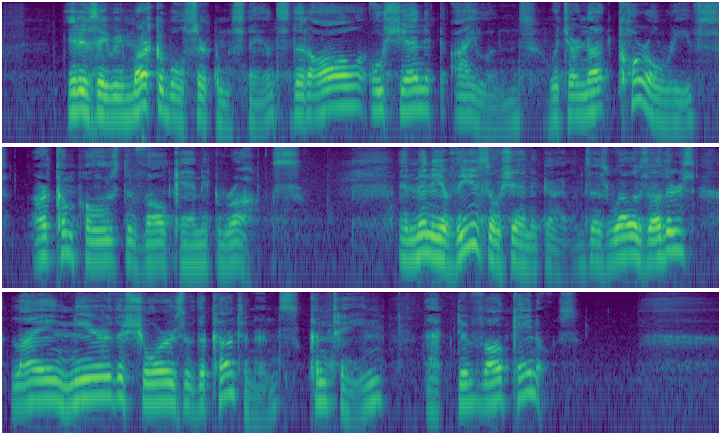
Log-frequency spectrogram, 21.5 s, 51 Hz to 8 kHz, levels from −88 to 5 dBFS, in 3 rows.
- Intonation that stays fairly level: No, average, 4.3 semitones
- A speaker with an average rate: No, slow, 110 wpm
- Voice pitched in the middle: Yes, medium, 150 Hz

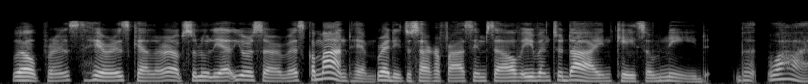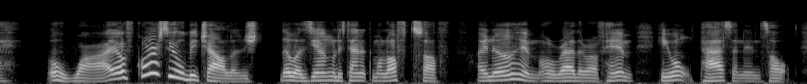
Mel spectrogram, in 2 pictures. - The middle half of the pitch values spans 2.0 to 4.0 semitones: Yes, average, 3.3 semitones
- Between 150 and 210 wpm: Yes, average, 160 wpm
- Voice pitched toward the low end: No, medium, 170 Hz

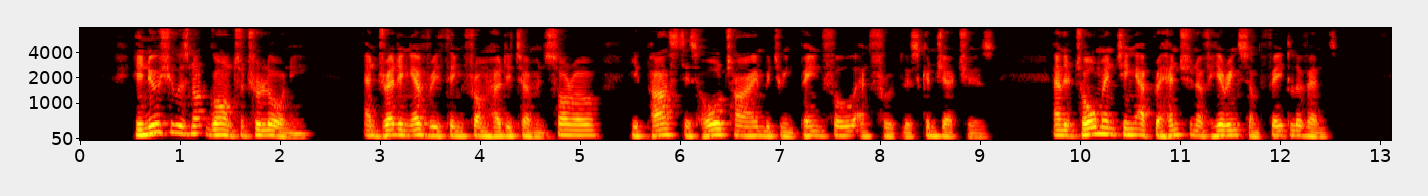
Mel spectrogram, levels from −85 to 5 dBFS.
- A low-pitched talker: Yes, low, 130 Hz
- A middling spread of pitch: Yes, average, 3.8 semitones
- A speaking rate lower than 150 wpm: No, average, 165 wpm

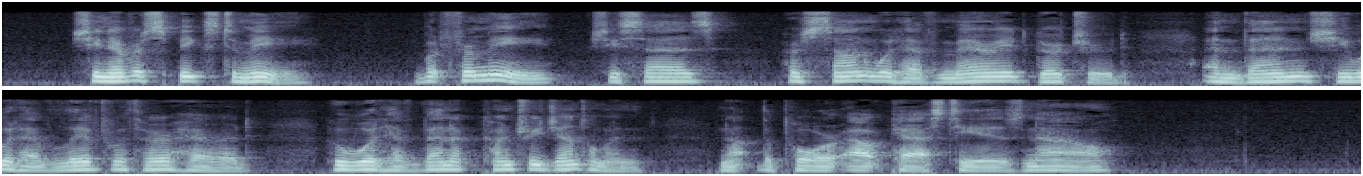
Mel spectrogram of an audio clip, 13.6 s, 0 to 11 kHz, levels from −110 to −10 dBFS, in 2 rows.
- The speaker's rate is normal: Yes, average, 170 wpm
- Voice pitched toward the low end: Yes, low, 120 Hz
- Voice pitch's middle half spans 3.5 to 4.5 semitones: Yes, average, 4.2 semitones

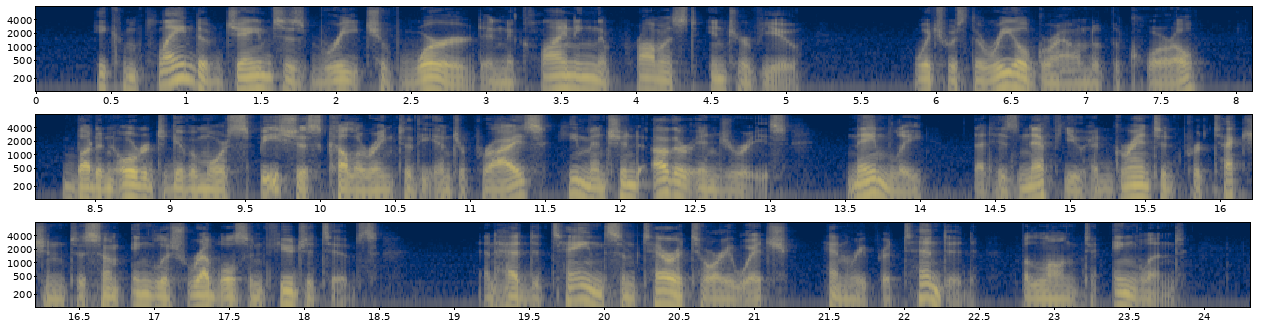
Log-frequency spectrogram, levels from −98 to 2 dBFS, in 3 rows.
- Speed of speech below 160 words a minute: Yes, average, 150 wpm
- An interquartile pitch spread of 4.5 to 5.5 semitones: Yes, average, 5.1 semitones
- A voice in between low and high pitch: No, very low, 90 Hz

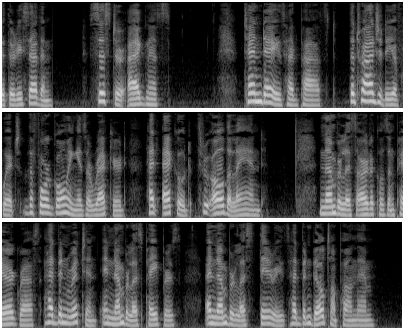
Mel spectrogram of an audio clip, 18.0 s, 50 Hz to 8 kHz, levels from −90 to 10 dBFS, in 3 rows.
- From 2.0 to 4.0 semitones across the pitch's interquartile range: No, average, 5.0 semitones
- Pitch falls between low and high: Yes, medium, 155 Hz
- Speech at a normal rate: No, slow, 115 wpm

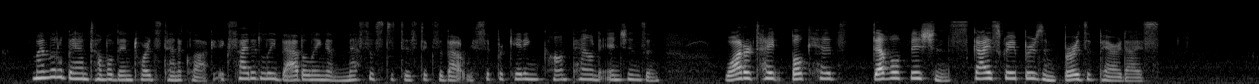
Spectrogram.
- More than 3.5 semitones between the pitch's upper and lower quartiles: Yes, average, 4.3 semitones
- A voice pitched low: No, high, 230 Hz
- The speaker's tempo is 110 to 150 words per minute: Yes, average, 145 wpm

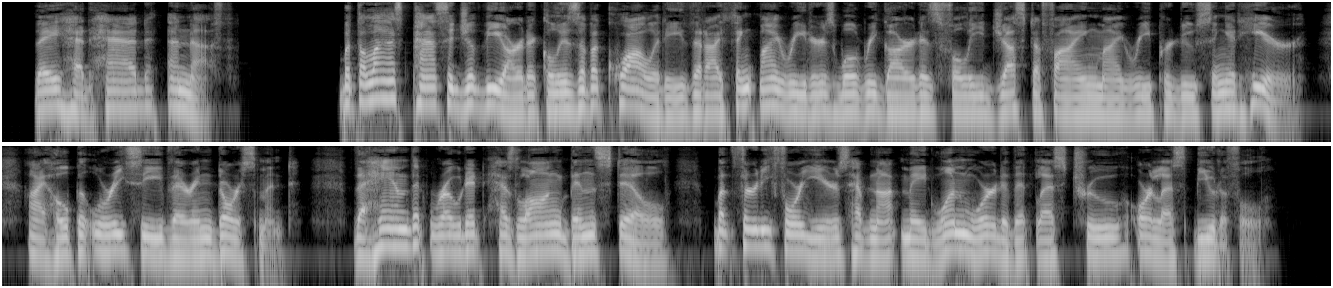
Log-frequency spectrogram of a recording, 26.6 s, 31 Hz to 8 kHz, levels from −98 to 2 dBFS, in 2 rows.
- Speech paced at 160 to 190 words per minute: No, average, 140 wpm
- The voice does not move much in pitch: No, average, 3.4 semitones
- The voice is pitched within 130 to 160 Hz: No, low, 105 Hz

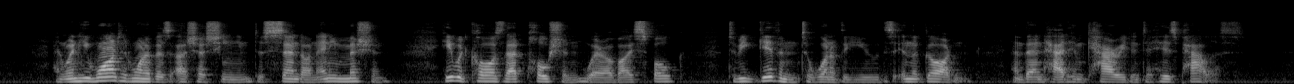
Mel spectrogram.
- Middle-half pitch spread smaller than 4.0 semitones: Yes, average, 3.4 semitones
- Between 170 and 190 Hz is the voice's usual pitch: No, low, 125 Hz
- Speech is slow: No, average, 190 wpm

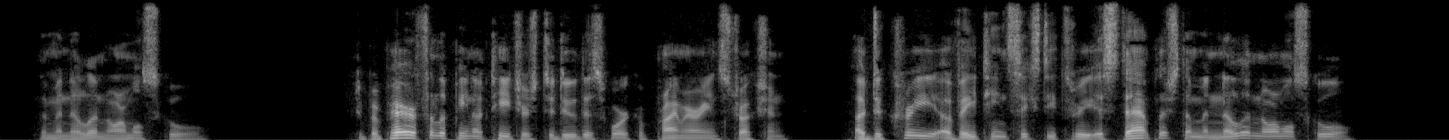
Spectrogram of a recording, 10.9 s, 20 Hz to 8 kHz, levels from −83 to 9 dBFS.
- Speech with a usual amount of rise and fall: Yes, average, 4.6 semitones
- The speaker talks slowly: Yes, slow, 130 wpm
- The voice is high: No, low, 110 Hz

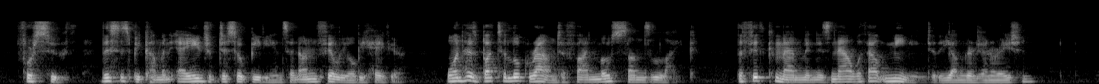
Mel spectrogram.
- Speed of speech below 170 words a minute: No, average, 180 wpm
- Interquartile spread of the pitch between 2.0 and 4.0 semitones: No, average, 5.1 semitones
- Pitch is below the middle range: Yes, low, 120 Hz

